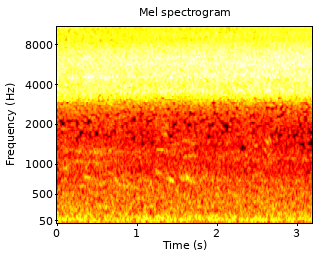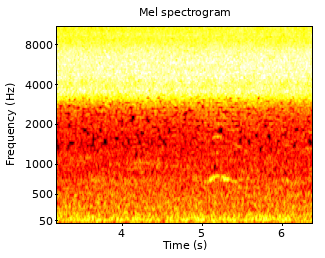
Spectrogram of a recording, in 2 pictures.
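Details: High-summer cicadas on a school sports ground produce a loud, seamless buzzing drone, pitched very high and steady, with a couple of faint low murmurs beneath.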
